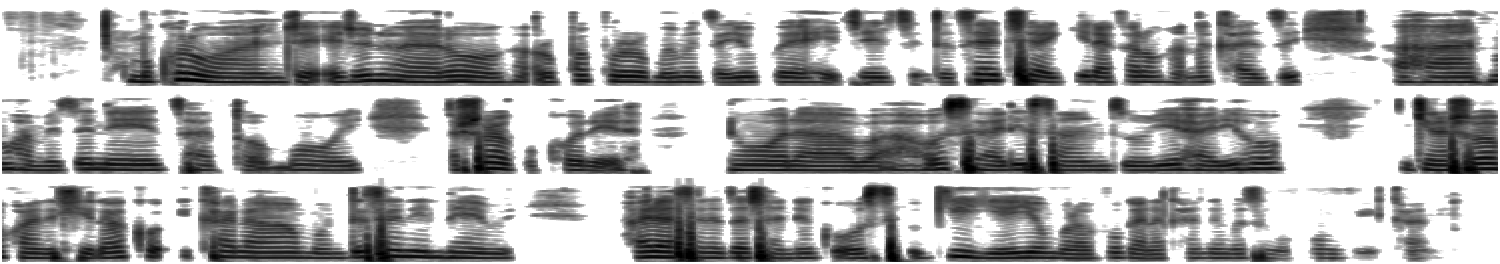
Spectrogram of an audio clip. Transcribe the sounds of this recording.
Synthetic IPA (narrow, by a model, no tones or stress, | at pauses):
umukʰuɾuwaːnd͡ʒe̞̰ʔḛʒo̞niɦo̞jaɾo̞ːŋhaṵɾupapuɾo̞ɾumŋe̞ːme̞zajuːkojahed͡ʒe̞d͡ʒe̞nde̞t͡sejat͡ʃijaɡiɾakaɾo̞ːŋhanakʰaziaɦaːn̥huɦame̞ze̞ne̞ːzahːtʰo̞̰mo̞jeaʃo̞βo̞ɾaɡukʰo̞ɾe̞̰ɾa | n̥iwoɾaβa̰aɦo̞ːse̞haɾisaːnzuje̞ɦaɾiɦo̞ | ikinaʃo̞βo̞ɾakwaːndikʰiɾakʰo̞ʔikʰaɾaːmunde̞t͡senin̥he̞βe̞ | haɾihasene̞ːzat͡ʃaːne̞ɡoːseʔub̚ɡiːje̞jo̞muɾavuɡanakʰaːndimwesemukuːɱvḭːkʰana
